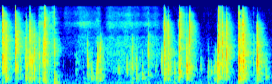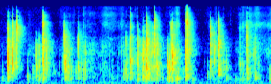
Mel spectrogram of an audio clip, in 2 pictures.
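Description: Long nails scratch, tap and crinkle a thin clear plastic bag wrapped around a Squishmallow plush toy lying flat. Bright, crackly crinkling comes in quick clustered bursts separated by brief quiet gaps. The sound has almost no low end.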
